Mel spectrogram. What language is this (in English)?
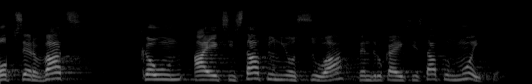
Romanian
